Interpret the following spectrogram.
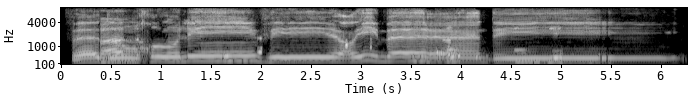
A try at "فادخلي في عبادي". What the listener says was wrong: আচ্ছা, এখানে একালিফের পরিমাণকে সম পরিমাণ রাখা, সোয়াব্বার ক্ষেত্রে কিন্তু শেষে দীর্ঘ হয়ে যাচ্ছে, যেটা পূর্বের পরিমাণের থেকে সামঞ্জস্যপূর্ণ না পূর্বের গুলার সাথে। তো একই রকম রাখা, যেমন ফাদখুলি ফি ইবাদি, চারটা একই রকম রাখার চেষ্টা করা।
